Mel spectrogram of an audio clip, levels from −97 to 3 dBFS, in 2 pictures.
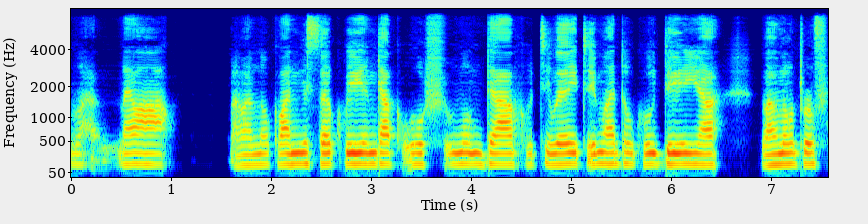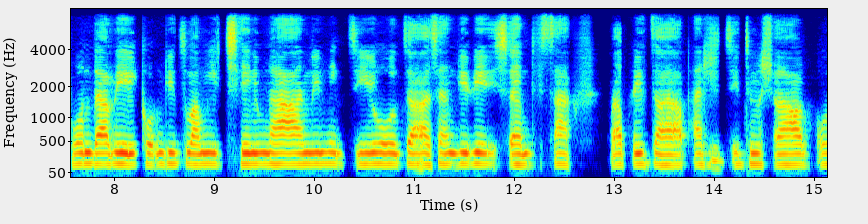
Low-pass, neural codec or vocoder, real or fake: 7.2 kHz; codec, 16 kHz, 0.5 kbps, FreqCodec, larger model; fake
